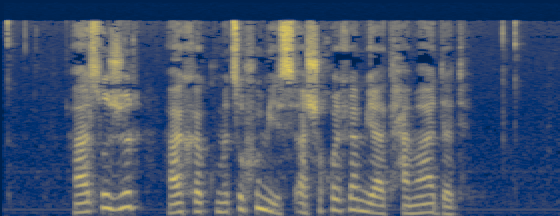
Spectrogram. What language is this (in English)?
Kabardian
